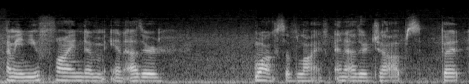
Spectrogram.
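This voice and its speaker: A woman shares an opinion in a casual, unscripted way. Her voice is slightly low and very even in tone, on a noisy archival recording with vehicle ambience. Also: unhurried. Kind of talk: casual opinion, speaking off the cuff.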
